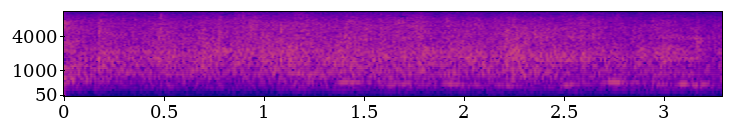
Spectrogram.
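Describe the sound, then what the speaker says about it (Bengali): Sustained applause from an audience at a public event in Bogura, Bangladesh, honouring the sports minister, a steady dense clatter of many hands clapping throughout, fairly close and even in loudness with no pauses. "আমাদের ক্রীড়া মন্ত্রীর জন্য একটা জোরে হাততালি হবে"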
